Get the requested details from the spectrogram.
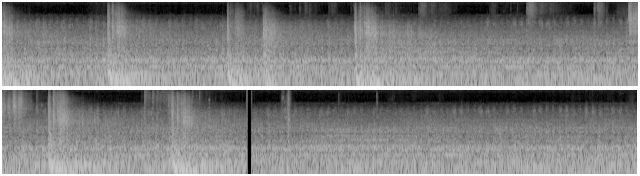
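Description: A helicopter engine and rotor drone steadily close by.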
